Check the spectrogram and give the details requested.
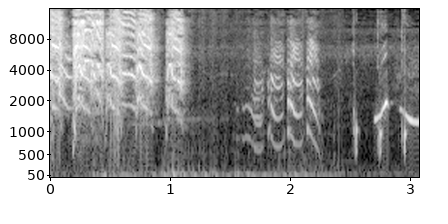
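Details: Green parrot opening with loud continuous harsh screeching, then shifting to softer looping warbles and short whistled notes rising and falling.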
